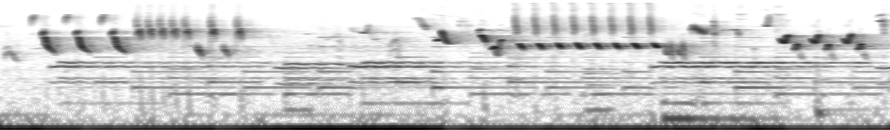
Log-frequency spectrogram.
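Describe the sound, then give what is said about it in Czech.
A nightingale sings a rich, varied song of loud whistles, rapid repeated trills and sharp high chirps in quick phrases, with no voices, over a steady low hum. “Slavoji su najpoznatiji po svojoj moćnoj i lijepoj pjesmi.”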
